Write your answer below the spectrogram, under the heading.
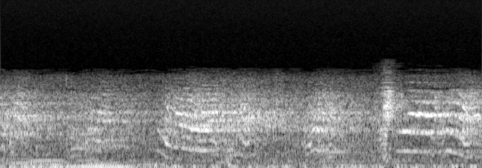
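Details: Very hungry baby monkey crying for milk: thin wavering squeals that bend downward, repeated irregularly, over a low engine-like hum and background noise.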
